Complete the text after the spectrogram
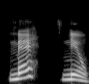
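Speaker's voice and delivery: "मेन्यू" split into me, nyo; correct pronunciation. Shown as a demonstration. Teacher drilling the answer for learners, "मेन्यू" in two separate beats. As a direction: say "मेन्यू" as open me, falling nyo. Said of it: "क्या बोलते हैं".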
